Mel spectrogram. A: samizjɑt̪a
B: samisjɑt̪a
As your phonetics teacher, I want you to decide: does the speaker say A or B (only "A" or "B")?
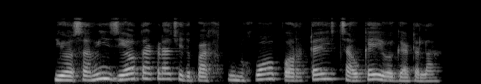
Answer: A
